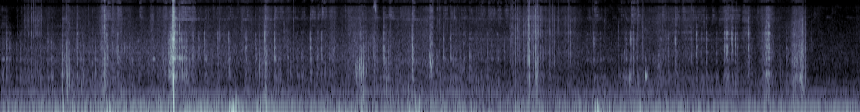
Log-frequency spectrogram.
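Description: A metal weeding tool crunches into soil and roots.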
